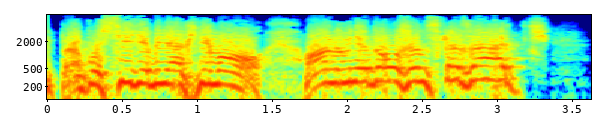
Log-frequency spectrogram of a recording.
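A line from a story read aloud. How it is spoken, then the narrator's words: Frenzied shout. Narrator (Russian): Закричал, горя полуумными глазами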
